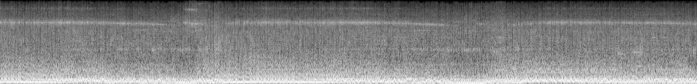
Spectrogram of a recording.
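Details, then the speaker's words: 1936 Chevy sedan with freshly rebuilt 6.0L LQ4 LS swap, first start, no coolant: lumpy big-cam idle with faint quick valvetrain tick over exhaust burble, possibly a back cylinder; cause not yet known. "so we do have a little bit of tick in there have to look at why that is"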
